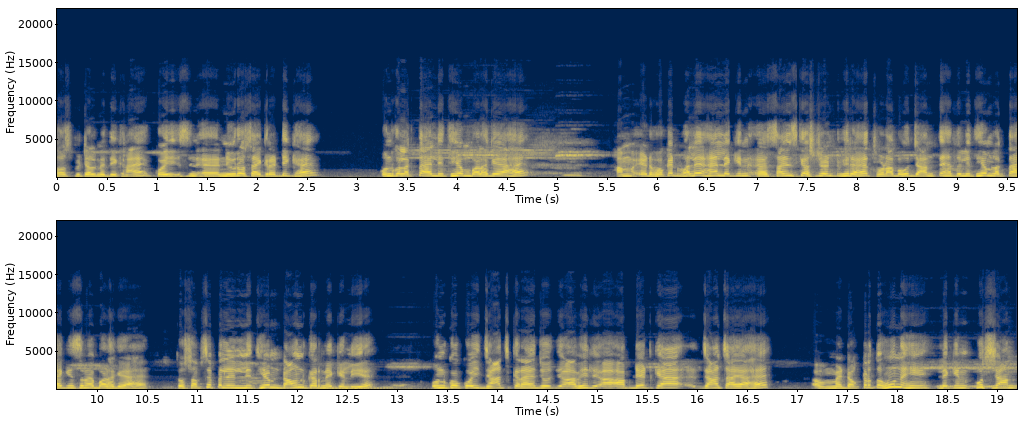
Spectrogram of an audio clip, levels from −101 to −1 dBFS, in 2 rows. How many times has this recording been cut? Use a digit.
0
